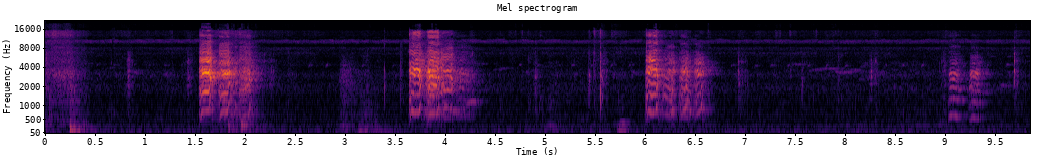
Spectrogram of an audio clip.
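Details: Baby parrot being tamed, giving three loud, harsh, raspy squawks about two seconds apart, then softer scratchy notes, with a person softly coaxing "come on" in the background.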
